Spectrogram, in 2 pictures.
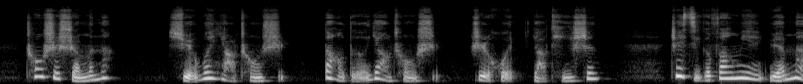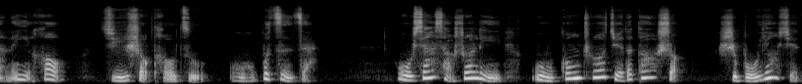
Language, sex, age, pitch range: Chinese, female, 50-69, 205-300 Hz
